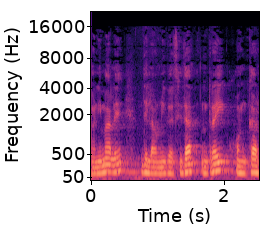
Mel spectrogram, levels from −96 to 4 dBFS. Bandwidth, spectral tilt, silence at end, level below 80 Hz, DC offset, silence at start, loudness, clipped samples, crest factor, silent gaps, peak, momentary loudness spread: 15 kHz; -8 dB/octave; 0 s; -48 dBFS; under 0.1%; 0 s; -22 LUFS; under 0.1%; 18 dB; none; -2 dBFS; 5 LU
